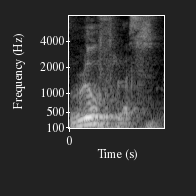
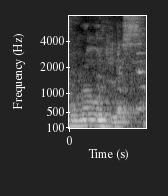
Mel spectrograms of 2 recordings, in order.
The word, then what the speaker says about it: ruthless: Ruthless. Does anyone know ruthless? What's that mean? Don't be rude. No, not rudeless. Ruthless. And don't say without roof.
